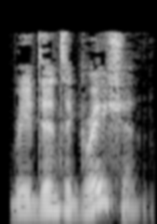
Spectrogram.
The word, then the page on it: redintegration: British English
